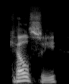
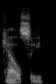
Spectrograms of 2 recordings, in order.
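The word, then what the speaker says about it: Kelce: by Jason and Travis Kelsey. I saw somewhere where everybody's saying their name wrong, and it's like Kels instead of Kelsey.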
